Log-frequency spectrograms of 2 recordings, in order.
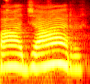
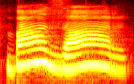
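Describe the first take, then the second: First: The middle consonant is a plain j sound. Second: The middle consonant is a z sound. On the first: The speaker calls it wrong. "हम साधारण बोलचाल में बोलते हैं बाजार" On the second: The speaker calls it right. "जय के नीचे बिंदी लगती है तो कहलाता है बाजार"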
